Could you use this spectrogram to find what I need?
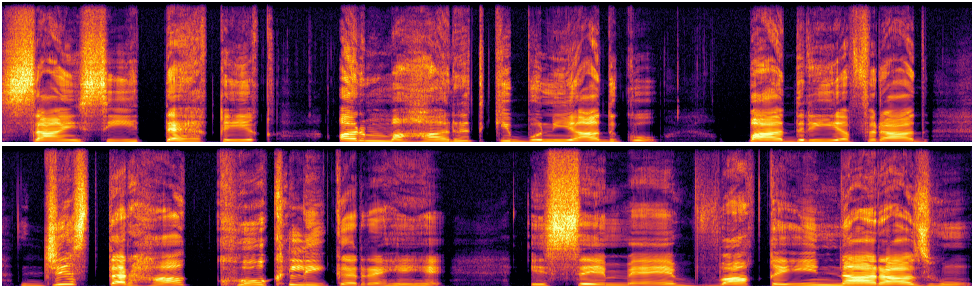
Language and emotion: Urdu, angry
